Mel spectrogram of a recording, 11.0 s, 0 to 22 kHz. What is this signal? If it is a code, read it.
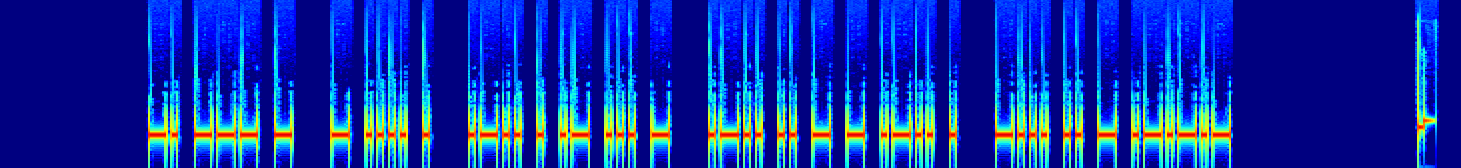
Morse code, heard as a keyed tone, about 28 wpm, 700 Hz. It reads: NOT THE LEAST LITTLE BIT.
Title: Sentences from Top 900 Words 28wpm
